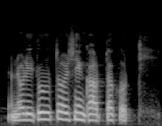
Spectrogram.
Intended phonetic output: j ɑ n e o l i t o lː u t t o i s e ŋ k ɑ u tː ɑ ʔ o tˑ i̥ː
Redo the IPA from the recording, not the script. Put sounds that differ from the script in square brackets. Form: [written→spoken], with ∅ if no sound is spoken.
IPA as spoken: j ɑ n e o l i t [o→u] lː u t t o i s e ŋ k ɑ u tː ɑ [ʔ→k] o tˑ i̥ː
